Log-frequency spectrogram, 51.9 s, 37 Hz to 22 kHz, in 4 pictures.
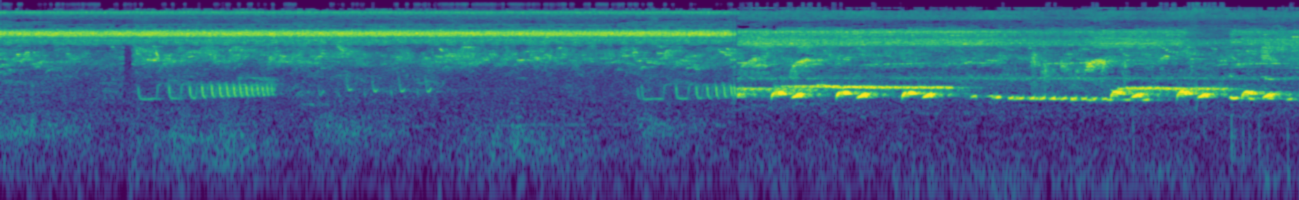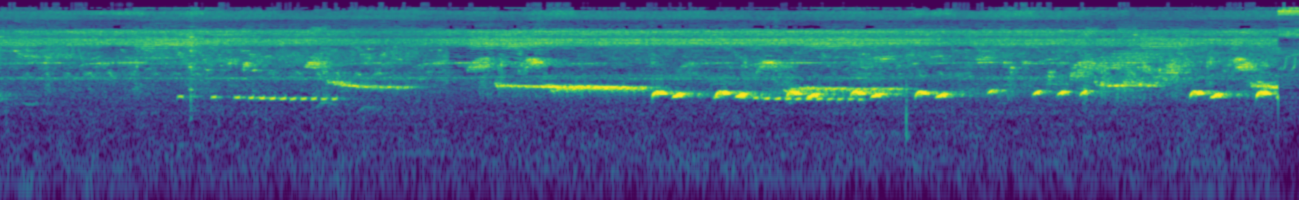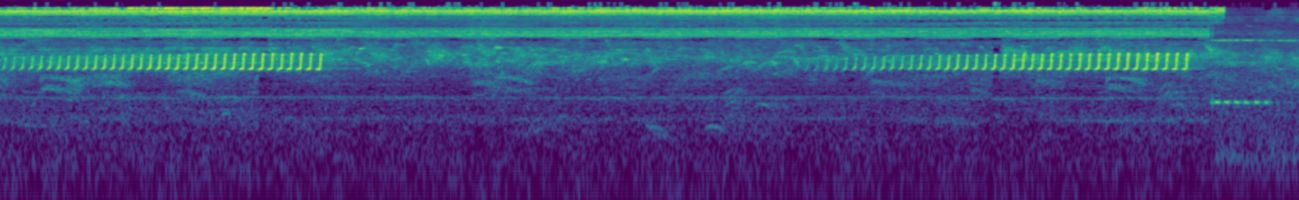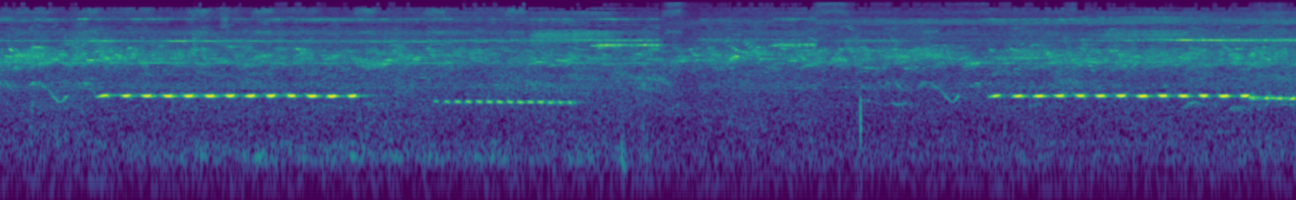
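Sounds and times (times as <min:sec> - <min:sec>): birds whistling and chirping: 0:17.9 - 0:45.8, 0:48.4 - 0:51.9
steady high hiss: 0:25.4 - 0:38.2.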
